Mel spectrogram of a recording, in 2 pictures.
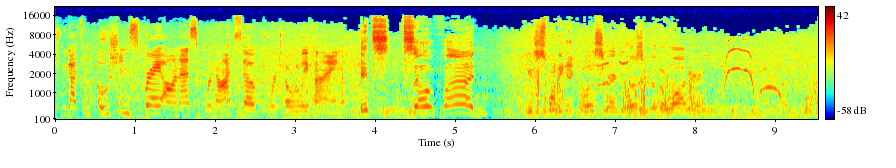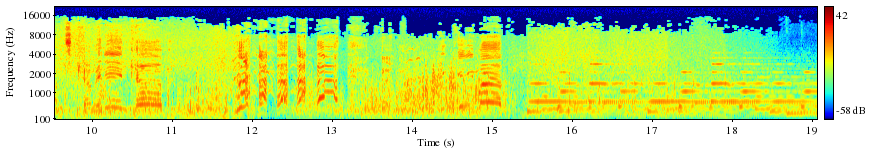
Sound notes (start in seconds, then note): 8.0 kids squealing; 11.7 laughing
